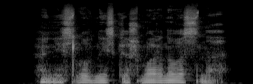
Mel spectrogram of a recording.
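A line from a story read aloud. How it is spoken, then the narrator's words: Muttered. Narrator (Russian): пробормотал Труман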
